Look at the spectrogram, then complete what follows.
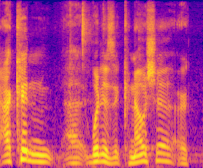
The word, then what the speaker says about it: Kenosha: Kenosha or Kenosha? Kenosha.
